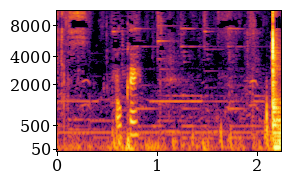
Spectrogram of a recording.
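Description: Soft ringing of a playground metal-bar xylophone struck lightly with a mallet, with a brief squeaky child's vocal sound about two-thirds of a second in.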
